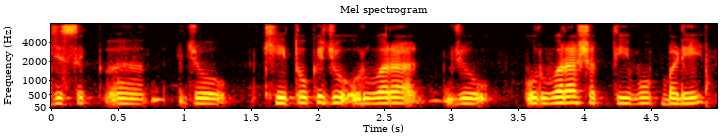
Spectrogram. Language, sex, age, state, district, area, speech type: Hindi, female, 30-45, Madhya Pradesh, Balaghat, rural, spontaneous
